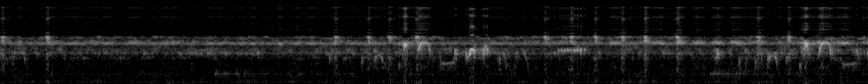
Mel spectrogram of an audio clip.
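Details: African painted dogs, a pack released by researchers, on their first visit to Pete's Pond waterhole on April 5, 2008; high squeaky chirps and twitters come in loose, irregular bursts over a steady background hiss.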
